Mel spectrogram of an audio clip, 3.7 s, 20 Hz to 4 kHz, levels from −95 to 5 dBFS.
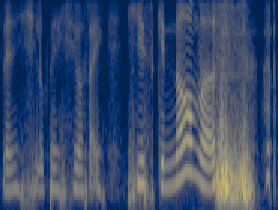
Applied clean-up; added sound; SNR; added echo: none; none; none; none.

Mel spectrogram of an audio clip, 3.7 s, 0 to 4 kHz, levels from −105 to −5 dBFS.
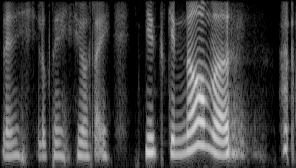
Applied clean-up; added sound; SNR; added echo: neural mask model DeepFilterNet 3.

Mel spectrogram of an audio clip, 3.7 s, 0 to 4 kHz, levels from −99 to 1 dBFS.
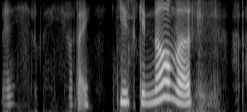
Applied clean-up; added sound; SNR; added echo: neural separator model SepFormer WHAM!.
